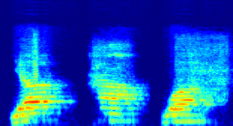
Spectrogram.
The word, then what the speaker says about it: Yahawah: And when you look into the word Lord there in all caps, in the Hebrew it was written YAHAWAH, and you pronounce it Yahawah.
